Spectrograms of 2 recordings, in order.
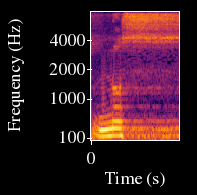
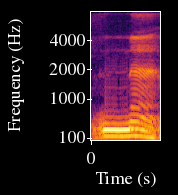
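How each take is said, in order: First: The syllable is thick, with a back vowel. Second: The syllable is thin, with a front vowel. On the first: The speaker calls it wrong. "jangan sampai shad ini menebalkan huruf nun yang tipis" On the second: The speaker calls it right. "bukan nos tapi na"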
